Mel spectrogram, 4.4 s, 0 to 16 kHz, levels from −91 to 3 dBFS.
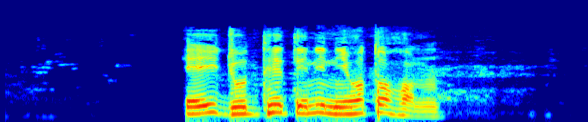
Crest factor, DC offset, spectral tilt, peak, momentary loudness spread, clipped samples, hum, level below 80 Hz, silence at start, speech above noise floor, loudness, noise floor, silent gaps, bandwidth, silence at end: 16 dB; under 0.1%; -6 dB/octave; -2 dBFS; 8 LU; under 0.1%; none; -58 dBFS; 1.4 s; 57 dB; -17 LUFS; -73 dBFS; none; 7.6 kHz; 1.15 s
